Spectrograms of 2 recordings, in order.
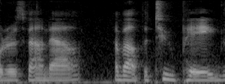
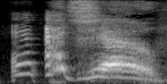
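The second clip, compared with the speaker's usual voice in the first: very loud slow exploding achoo; huge sneeze; 5 semitones higher, 17 dB louder, much slower than usual. Acted. Wolf sneezing at the brick house, a huge loud achoo. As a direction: blast the sneeze out.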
